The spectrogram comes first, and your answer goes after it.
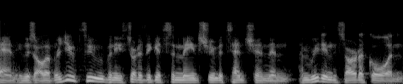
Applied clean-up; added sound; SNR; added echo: neural mask model DeepFilterNet 3.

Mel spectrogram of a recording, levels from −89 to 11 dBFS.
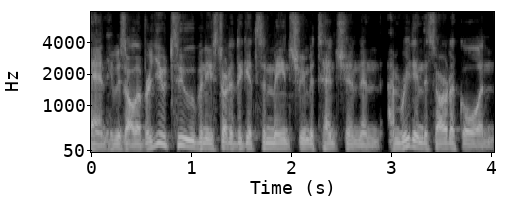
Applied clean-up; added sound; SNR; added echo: none; none; none; none.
